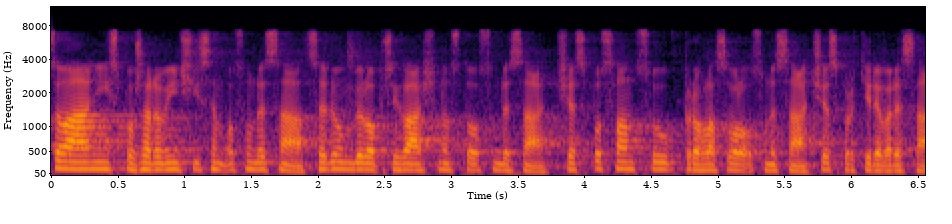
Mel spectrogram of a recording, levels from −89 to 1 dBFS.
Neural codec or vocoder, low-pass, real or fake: none; 7.2 kHz; real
